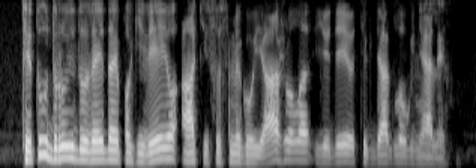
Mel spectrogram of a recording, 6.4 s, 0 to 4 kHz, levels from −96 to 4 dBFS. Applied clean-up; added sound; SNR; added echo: none; none; none; none.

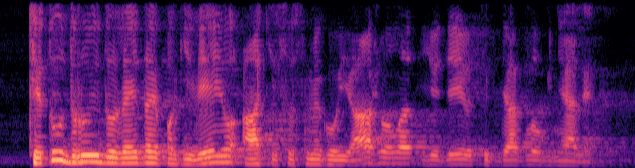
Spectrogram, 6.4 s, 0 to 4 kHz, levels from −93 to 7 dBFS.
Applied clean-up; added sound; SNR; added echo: none; none; none; reverberation time 1.1 s.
